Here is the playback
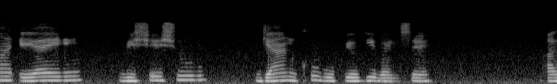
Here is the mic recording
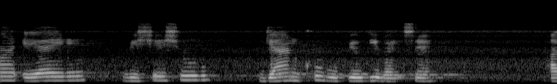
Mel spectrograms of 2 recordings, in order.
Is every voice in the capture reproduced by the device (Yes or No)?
Yes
